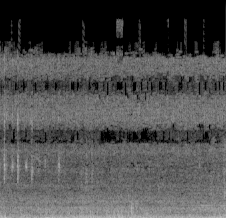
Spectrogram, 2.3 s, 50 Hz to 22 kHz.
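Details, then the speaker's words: 2005 BMW X5 engine idling with a steady, rough growling rumble from worn A/C compressor clutch pulley bearings, before replacing the bearings; the A/C itself works. "guys it's a cool song coming from the compressor bearings so we are going to start the engine now so you can hear it"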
